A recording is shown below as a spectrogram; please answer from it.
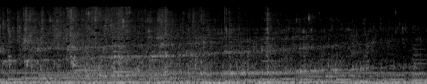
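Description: Frothy grape juice poured from a glass jar into a glass, a steady splashing pour of liquid.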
